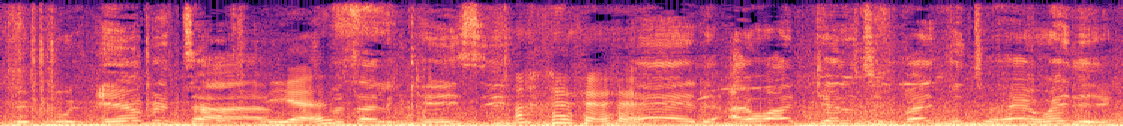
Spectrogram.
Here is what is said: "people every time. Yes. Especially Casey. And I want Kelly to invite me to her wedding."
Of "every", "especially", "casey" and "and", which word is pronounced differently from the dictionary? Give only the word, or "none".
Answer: especially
